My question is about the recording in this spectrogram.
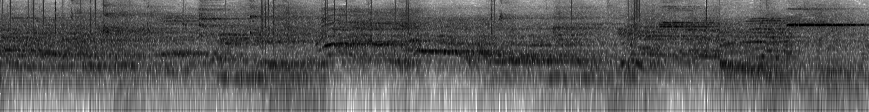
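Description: Live indoor volleyball game sound in an echoing gymnasium. Players and spectators call out, and sharp slaps and knocks come from the ball being hit and from feet on the wooden court.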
